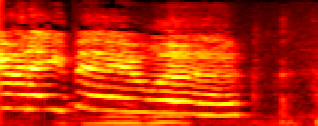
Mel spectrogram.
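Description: A woman's voice in one long, drawn-out vocal sound without clear words, falling steadily in pitch over about a second and a half.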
